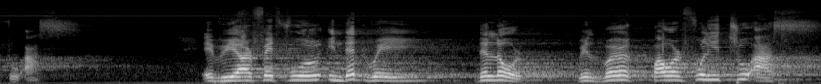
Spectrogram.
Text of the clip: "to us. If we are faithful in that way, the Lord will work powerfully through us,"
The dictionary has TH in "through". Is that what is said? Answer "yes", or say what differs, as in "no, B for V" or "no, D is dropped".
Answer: no, T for TH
